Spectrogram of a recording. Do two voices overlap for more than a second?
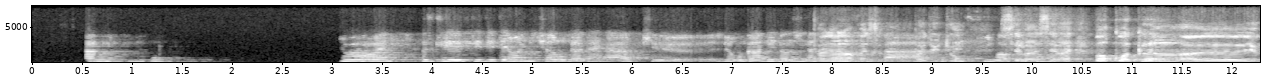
Yes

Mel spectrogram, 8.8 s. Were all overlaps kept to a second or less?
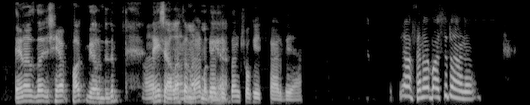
No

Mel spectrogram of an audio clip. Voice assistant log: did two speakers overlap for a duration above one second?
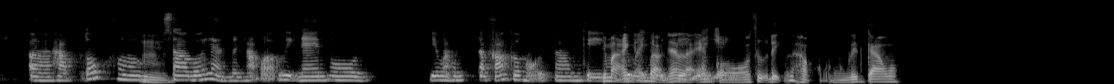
Yes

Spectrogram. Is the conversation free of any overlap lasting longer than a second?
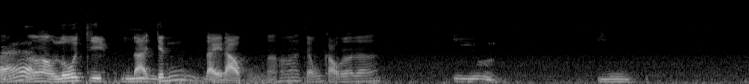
Yes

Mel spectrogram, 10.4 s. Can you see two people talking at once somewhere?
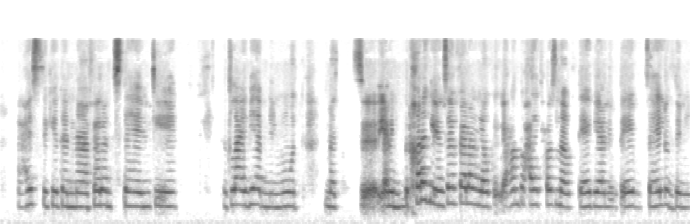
No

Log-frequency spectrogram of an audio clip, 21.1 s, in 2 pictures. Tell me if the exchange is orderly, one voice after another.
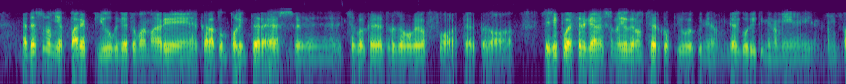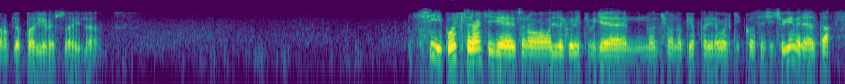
Yes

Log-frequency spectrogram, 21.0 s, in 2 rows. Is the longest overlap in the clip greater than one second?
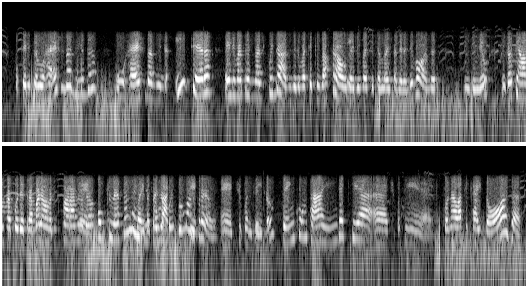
Yes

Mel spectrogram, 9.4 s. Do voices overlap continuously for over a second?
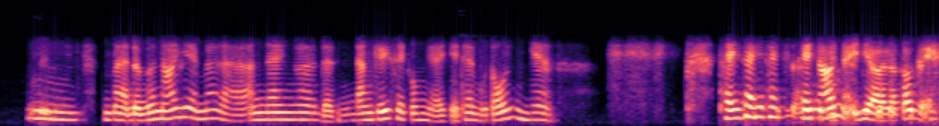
Yes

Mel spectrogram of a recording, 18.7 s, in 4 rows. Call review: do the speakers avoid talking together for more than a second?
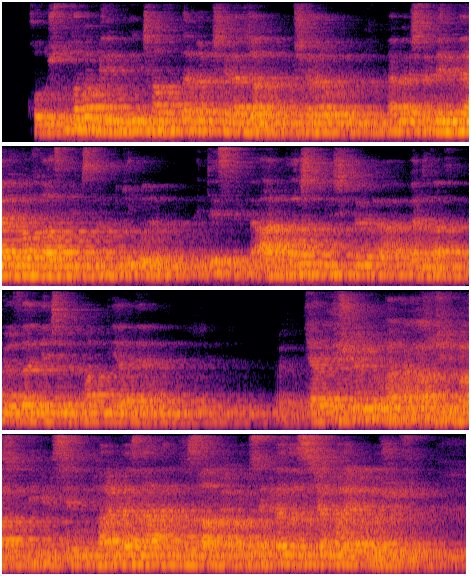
Yes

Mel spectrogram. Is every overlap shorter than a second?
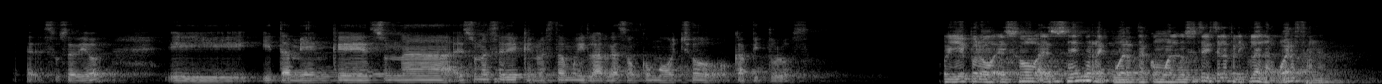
Yes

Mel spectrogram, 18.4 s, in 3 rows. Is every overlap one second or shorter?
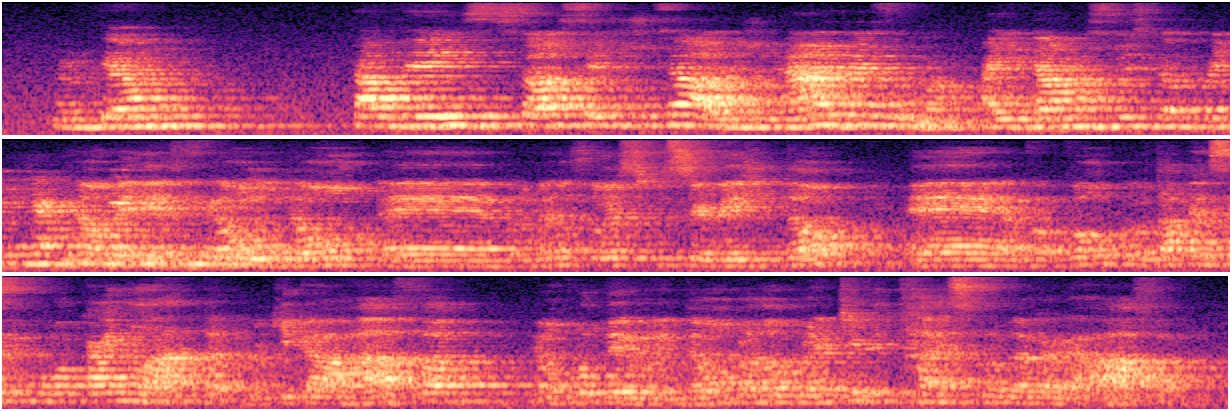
No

